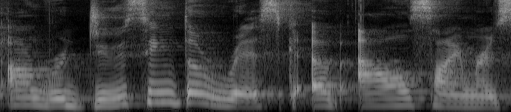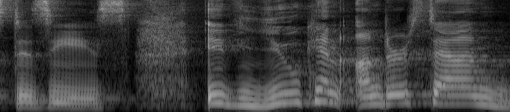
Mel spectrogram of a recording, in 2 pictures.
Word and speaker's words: Alzheimer's: So, notice this beginning is pronounced like the name Al. Al. Now, this is pronounced as an S. sigh. And this H is not hurt. Alzheimer's. Alzheimer's.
